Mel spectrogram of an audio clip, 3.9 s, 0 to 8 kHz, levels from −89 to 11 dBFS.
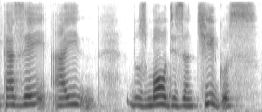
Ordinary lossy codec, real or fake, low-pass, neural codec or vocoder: MP3, 64 kbps; fake; 7.2 kHz; codec, 16 kHz, 16 kbps, FunCodec, trained on LibriTTS, 50 frames a second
